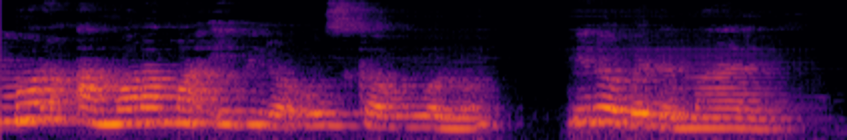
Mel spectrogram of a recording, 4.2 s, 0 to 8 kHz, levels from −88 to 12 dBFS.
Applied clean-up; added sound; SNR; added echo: neural separator model SepFormer DNS4.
